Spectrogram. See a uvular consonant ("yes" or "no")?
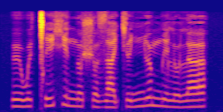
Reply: no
